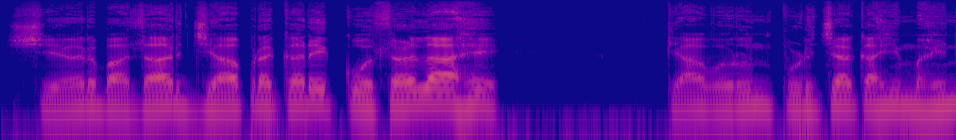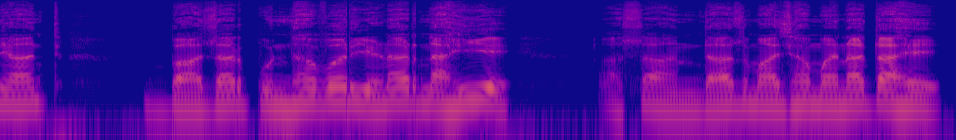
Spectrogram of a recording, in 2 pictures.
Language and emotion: Marathi, fearful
